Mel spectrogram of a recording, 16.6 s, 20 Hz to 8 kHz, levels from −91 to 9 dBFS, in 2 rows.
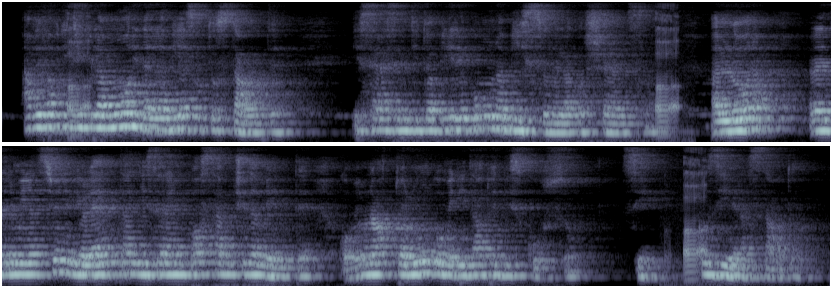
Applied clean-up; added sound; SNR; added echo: none; Burping, eructation; 12 dB; reverberation time 1.0 s.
